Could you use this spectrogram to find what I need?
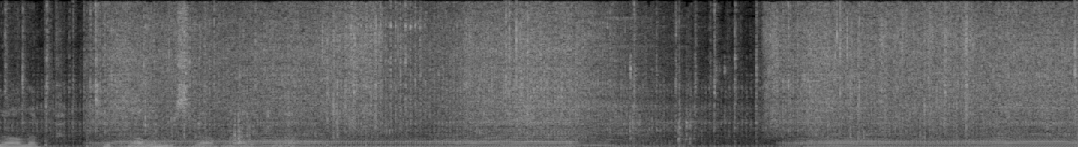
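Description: A hatchet chops into a tree trunk with dull knocks.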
